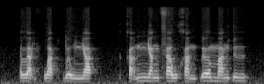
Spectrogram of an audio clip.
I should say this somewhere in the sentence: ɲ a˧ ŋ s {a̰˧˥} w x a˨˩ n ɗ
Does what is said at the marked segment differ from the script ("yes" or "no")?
yes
